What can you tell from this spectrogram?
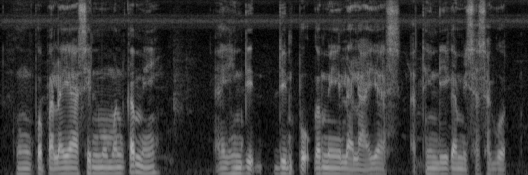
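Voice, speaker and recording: Monotone, flat intonation from a man with a dark, mellow tone, at a fairly quick pace, in a dry, close sound with no echo. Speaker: vlogger. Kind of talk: casual vlog talk. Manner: loud.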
